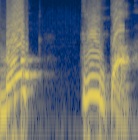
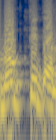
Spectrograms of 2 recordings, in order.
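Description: First: বক্তৃতা slowly split with the r sounded, "bok... trita"; correct pronunciation demo. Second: বক্তৃতা without its r, "boktita"; wrong pronunciation demo. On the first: Teacher correcting students, বক্তৃতা slowly with the r. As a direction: stretch বক্তৃতা, clear "tri". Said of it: "এটা বক্তৃতা". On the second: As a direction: drop the r in বক্তৃতা: "bok-ti-ta". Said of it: "এটা বক্তৃতা না". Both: Shown as a demonstration.

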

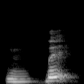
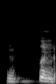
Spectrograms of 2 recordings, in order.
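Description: First: இப்பு with a voiced b, as "ibb"; voiced B sound. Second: இப்புன்னு with an unvoiced pp, as "ippunnu"; hard P sound. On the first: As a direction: buzz the lips on the b in இப்பு. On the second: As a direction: pop the pp in இப்புன்னு without buzzing. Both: Shown as a demonstration. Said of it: "ரெண்டு பி இருக்கும்".

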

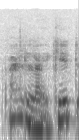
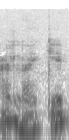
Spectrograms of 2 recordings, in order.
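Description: First: Said in the usual way. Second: Whispered. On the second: Real, not acted. Repeats in a whisper.

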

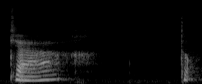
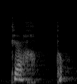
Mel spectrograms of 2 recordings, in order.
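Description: First: Carton split as "car - ton"; syllable by syllable. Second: Said in the usual way. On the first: Shown as a demonstration. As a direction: leave a clear pause inside Carton. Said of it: "faire les syllabes". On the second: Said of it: "coller les syllabes".

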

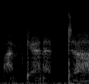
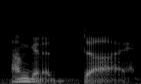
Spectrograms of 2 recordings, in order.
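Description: First: Hushed whispered dread. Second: Said in the usual way. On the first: Real, not acted. Streamer to chat while losing, whispered. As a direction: breathe it out, barely voiced.

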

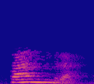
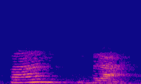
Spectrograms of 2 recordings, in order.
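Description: First: Sandra joined up, leaning on SAN; one word, Sandra, with the first syllable stressed. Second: Sandra broken into San, pause, dra; split into syllables. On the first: Teacher pointing out the tonic syllable, Sandra stressed on SAN. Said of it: "la sílaba tónica está aquí". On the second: Teacher dividing the word Sandra, spoken in separate syllables. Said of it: "Si tú divides esta palabra". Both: Shown as a demonstration.

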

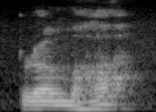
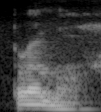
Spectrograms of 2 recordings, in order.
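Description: First: "Brahma" as brum-ha, soft H after M. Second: "Brahma" with a raspy H. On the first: Teacher explaining the rule, "Brahma" with soft H after M. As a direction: let the H in "Brahma" breathe softly after the M. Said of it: "the H is always supposed to be soft". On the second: Teacher showing what to avoid, "Brahma" with raspy H. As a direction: rasp the H in "Brahma" instead of keeping it soft. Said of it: "will become raspy". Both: Shown as a demonstration.

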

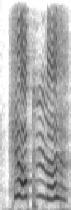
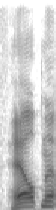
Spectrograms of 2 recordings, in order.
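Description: First: Very high, loud squeal for help; falsetto princess. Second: Half-hearted cry for help, a bit high; a hint of a damsel calling; lightly voiced princess call. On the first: Acted. Princess calling for rescue, shrill falsetto. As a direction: shriek it like a hammed-up damsel. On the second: Princess calling for help, only lightly voiced.

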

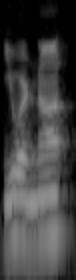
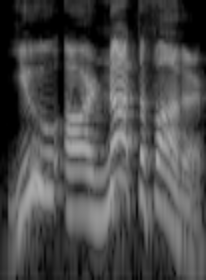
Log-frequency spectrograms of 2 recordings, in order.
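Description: First: Said in the usual way. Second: Loud, slow, higher declaration; mock dramatic shout. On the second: Streamer yelling a meme line at the game, hammed-up loud. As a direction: boom it like a talk-show reveal.

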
